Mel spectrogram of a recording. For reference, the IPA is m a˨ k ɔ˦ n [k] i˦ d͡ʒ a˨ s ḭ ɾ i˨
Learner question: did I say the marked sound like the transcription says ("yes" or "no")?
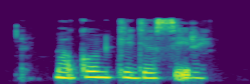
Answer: yes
